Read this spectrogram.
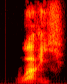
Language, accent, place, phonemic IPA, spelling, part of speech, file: French, France, Lyon, /wa.ʁi/, hoirie, noun, LL-Q150 (fra)-hoirie.wav
- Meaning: inheritance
